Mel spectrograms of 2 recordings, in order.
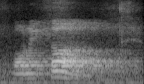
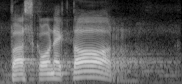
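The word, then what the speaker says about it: bus connector: Yo, bus konektor. Bass konektor. Bas konektor. Nah, bacanya Bass konektor.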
